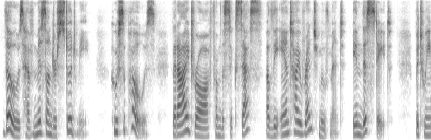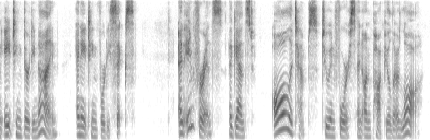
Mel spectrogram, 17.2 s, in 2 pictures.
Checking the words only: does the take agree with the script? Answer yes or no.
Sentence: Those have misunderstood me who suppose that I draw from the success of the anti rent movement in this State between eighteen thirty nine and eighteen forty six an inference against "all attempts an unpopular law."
no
